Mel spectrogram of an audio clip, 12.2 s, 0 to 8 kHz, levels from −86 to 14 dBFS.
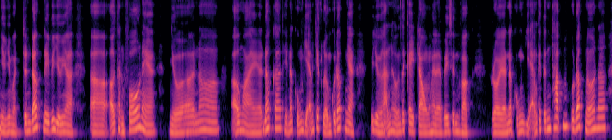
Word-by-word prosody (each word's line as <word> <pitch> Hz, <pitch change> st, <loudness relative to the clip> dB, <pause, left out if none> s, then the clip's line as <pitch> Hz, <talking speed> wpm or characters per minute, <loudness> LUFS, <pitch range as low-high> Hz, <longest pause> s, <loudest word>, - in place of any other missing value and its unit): nhiều 120 Hz, -3 st, +1 dB
nhưng 120 Hz, -1 st, -1 dB
mà 110 Hz, -, -1 dB
trên 130 Hz, +1 st, 0 dB
đất 190 Hz, +3 st, +4 dB
đi, 145 Hz, -2 st, +3 dB
ví 160 Hz, +2 st, +1 dB
dụ 130 Hz, -, +3 dB
như 125 Hz, 0 st, +1 dB
là, 110 Hz, -2 st, 0 dB, 0.3 s
ờ, 115 Hz, -1 st, 0 dB
ở 120 Hz, -, +3 dB
thành 140 Hz, -7 st, -1 dB
phố 150 Hz, -, +4 dB
nè, 120 Hz, -8 st, +1 dB, 0.3 s
nhựa 115 Hz, +3 st, 0 dB
nó 145 Hz, 0 st, -1 dB, 0.2 s
ở 135 Hz, -, +1 dB
ngoài 115 Hz, -4 st, -1 dB
đất 175 Hz, +5 st, +1 dB
á 180 Hz, -1 st, 0 dB
thì 130 Hz, -, -5 dB
nó 135 Hz, -, -1 dB
cũng 140 Hz, 0 st, -3 dB
giảm 130 Hz, +3 st, 0 dB
chất 180 Hz, +1 st, -2 dB
lượng 105 Hz, +3 st, +1 dB
của 140 Hz, -, 0 dB
đất 175 Hz, +1 st, +1 dB
nha, 130 Hz, -5 st, +1 dB, 0.3 s
ví -, -, -4 dB
dụ 130 Hz, -4 st, +1 dB
là 115 Hz, -, 0 dB
ảnh 120 Hz, -, -1 dB
hưởng 125 Hz, -2 st, -1 dB
tới 145 Hz, -, -2 dB
cây 130 Hz, -2 st, +2 dB
trồng 110 Hz, -1 st, +2 dB
hay 120 Hz, -, -1 dB
là 110 Hz, -1 st, 0 dB
vi 120 Hz, +2 st, 0 dB
sinh 125 Hz, 0 st, -3 dB
vật. 110 Hz, -2 st, +1 dB, 0.4 s
Rồi 110 Hz, -1 st, +3 dB
nó 140 Hz, +4 st, +2 dB
cũng 130 Hz, +2 st, -3 dB
giảm 120 Hz, -, -1 dB
cái 155 Hz, -, -2 dB
tính 160 Hz, +3 st, +1 dB
thấm 185 Hz, +1 st, +3 dB, 0.2 s
của 155 Hz, -, 0 dB
đất 195 Hz, +1 st, +4 dB
nữa, 145 Hz, +4 st, +3 dB
nó, 185 Hz, +1 st, +1 dB
130 Hz, 265 wpm, -21 LUFS, 115-150 Hz, 0.4 s, đất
